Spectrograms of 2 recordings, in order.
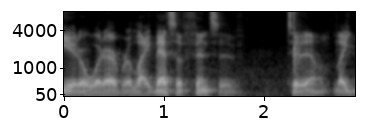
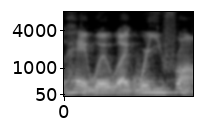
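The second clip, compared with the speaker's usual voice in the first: choppy, halting broken-English speech; 3 semitones higher than usual. Retelling a stranger in the mall asking where he is from: imitating broken english. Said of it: "in real broken English".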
